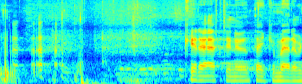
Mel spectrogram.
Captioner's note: chuckling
